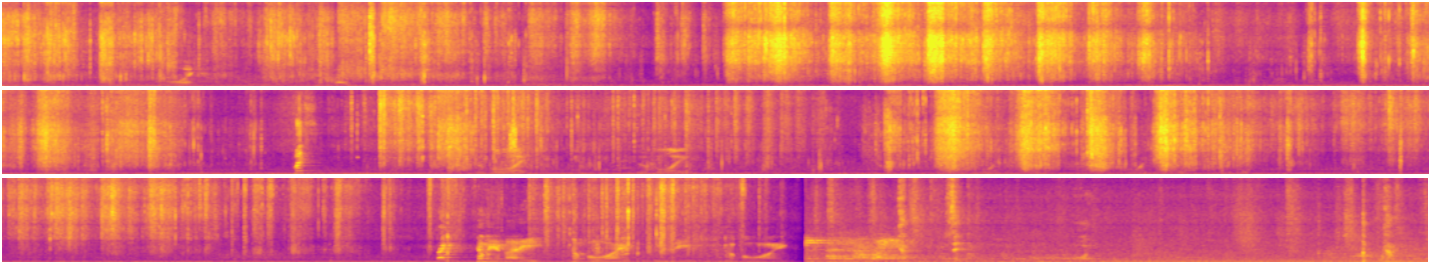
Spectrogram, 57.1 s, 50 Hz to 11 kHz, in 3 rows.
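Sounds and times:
footsteps crunching dry leaves: 0.0s - 44.6s.

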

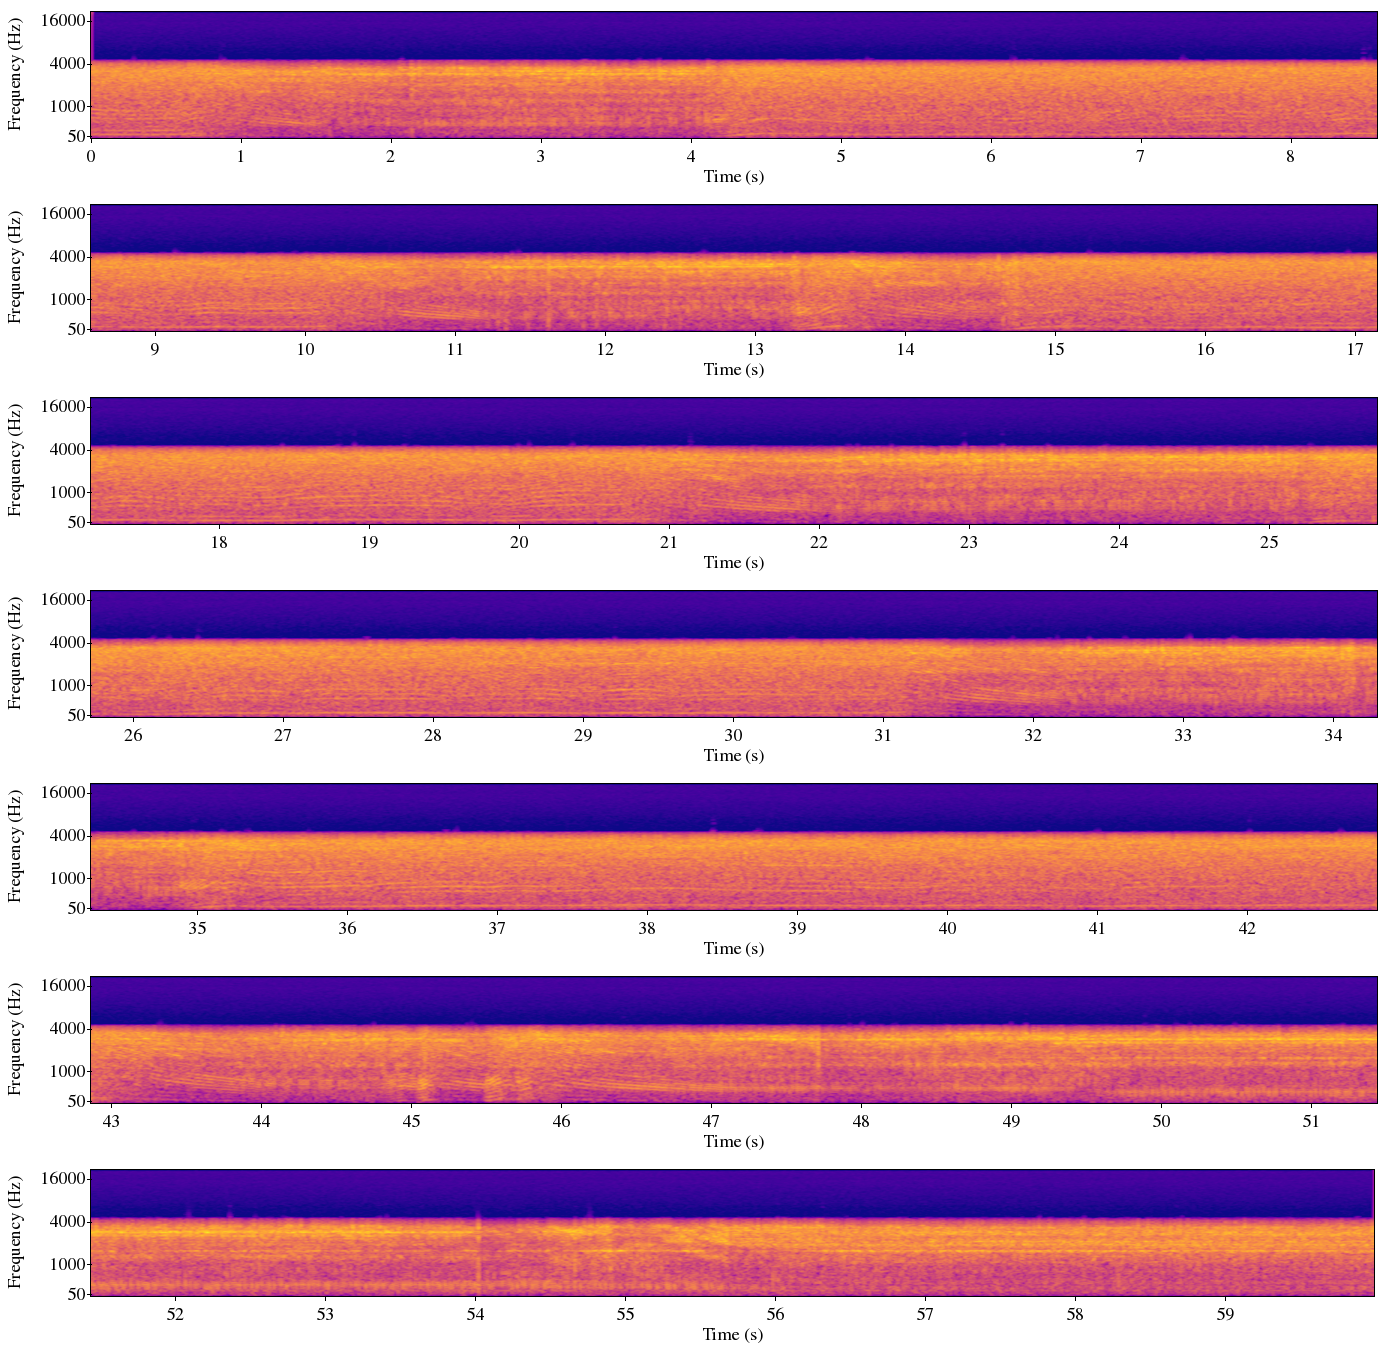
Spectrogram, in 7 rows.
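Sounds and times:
chainsaw cutting a log: 0.0s - 59.9s.

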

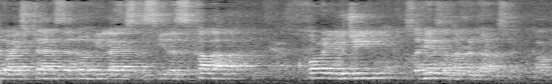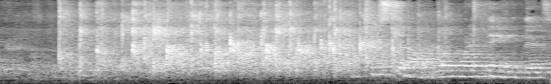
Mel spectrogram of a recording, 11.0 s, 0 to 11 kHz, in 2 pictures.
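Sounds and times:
people applauding: 6.0s - 10.6s.

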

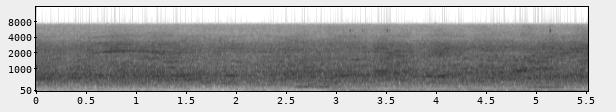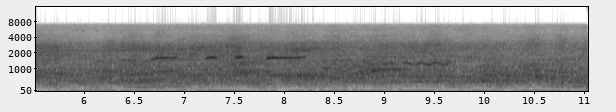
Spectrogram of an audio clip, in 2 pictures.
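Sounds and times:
street background noise at night: 0.0s - 11.0s.

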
